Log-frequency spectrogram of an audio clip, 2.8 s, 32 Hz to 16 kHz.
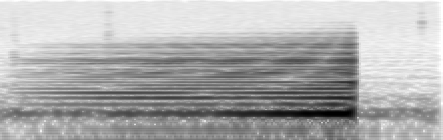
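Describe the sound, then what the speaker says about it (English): Reversed low and high piano notes form a transition effect: a sustained tone swells steadily louder for about two seconds, then cuts off abruptly into near silence. "I played 2 notes on a piano. I reversed the note."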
